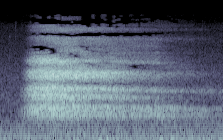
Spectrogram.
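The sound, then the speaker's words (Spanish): A single long, loud breathy exhale through the mouth during a guided breathing exercise. It starts strong and airy, then slowly tapers off over about two seconds, with no voice over it. “Inhala. Exhala. La exhalación por boca es sonora.”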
